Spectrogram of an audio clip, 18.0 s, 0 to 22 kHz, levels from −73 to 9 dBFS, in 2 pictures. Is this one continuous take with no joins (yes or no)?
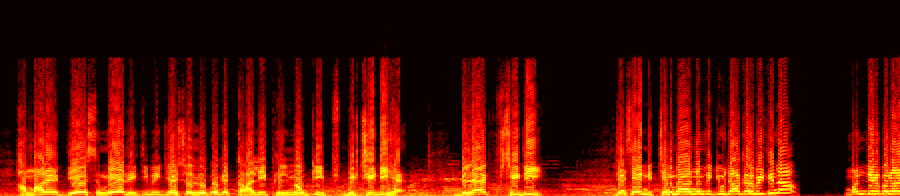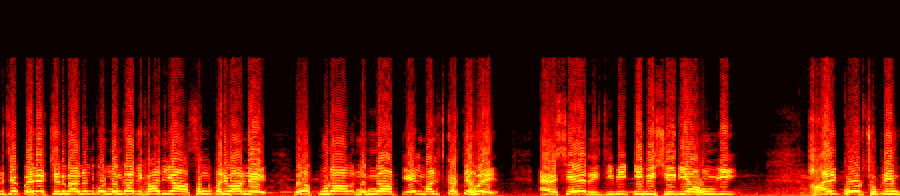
yes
